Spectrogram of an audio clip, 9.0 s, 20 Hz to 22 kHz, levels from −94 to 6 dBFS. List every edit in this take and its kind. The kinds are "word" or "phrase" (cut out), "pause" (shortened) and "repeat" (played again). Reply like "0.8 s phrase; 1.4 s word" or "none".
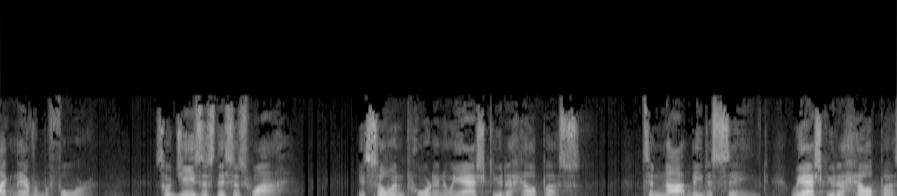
none

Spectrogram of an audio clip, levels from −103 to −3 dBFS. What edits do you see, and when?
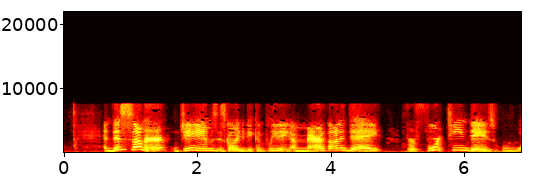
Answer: none

